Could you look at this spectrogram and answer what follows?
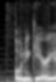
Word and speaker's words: onigiri: save point in our digital adventure for tonight onigiri is the way to go unless you're trying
